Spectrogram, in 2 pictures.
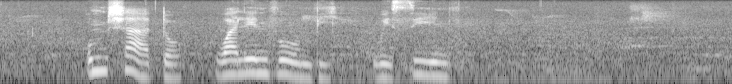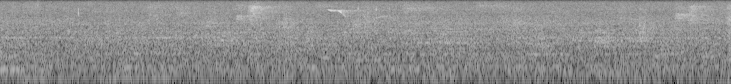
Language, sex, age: Swati, female, 22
